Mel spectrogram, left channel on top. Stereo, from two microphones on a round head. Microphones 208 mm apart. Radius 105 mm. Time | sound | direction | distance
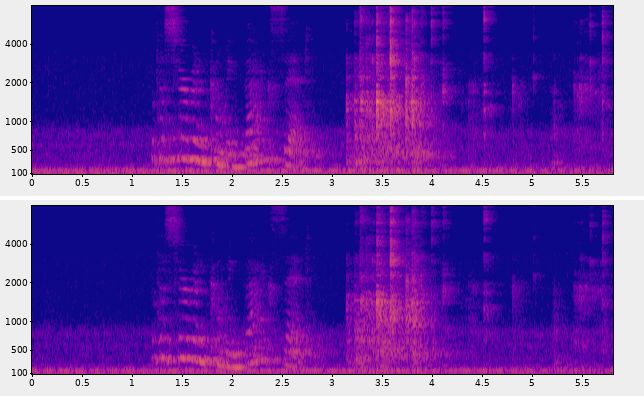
1.2 | a woman speaking | 25° left (ahead or behind) | 1.5 m
3.1 | crumpling | 15° left (ahead or behind) | 0.7 m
